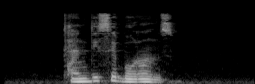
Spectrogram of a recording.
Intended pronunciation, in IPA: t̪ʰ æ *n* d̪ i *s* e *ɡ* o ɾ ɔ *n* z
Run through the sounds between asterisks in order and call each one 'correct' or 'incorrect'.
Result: correct, correct, incorrect: b, correct

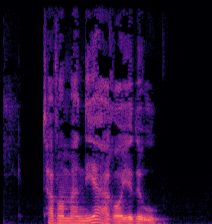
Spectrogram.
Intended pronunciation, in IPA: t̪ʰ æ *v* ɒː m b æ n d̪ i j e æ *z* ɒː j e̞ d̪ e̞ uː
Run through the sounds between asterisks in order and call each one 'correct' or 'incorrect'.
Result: correct, incorrect: ɣ

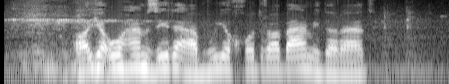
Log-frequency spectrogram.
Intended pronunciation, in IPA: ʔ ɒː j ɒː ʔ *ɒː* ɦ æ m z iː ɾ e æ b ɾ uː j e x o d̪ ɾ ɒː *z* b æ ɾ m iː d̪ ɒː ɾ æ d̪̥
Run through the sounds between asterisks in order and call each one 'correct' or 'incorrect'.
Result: incorrect: uː, incorrect: none

